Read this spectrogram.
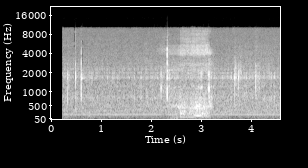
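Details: Basset Hound named Oliver, called Mr. Man, snoring in his sleep: a single short breathy snore with a hissing edge midway through, over a steady low hum and a few faint clicks.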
